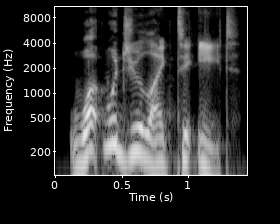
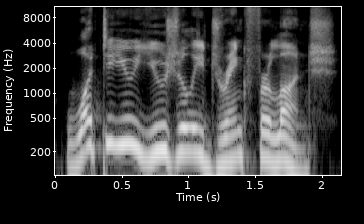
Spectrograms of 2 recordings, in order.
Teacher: pay attention to the rise in intonation at the end of each question and the polite pause before please in the answers.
